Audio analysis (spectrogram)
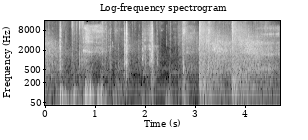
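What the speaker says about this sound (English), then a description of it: "I'm getting shot at, and I'm also shooting people and everything else." Gunfire rattles through a match of the blocky shooter Ace of Spades, with loud, close shots in irregular bursts and a stretch of sustained firing near the end.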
